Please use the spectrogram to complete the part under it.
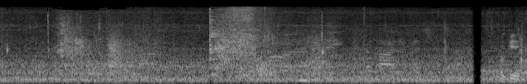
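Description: Vegetables sizzle loudly in a hot pan.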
